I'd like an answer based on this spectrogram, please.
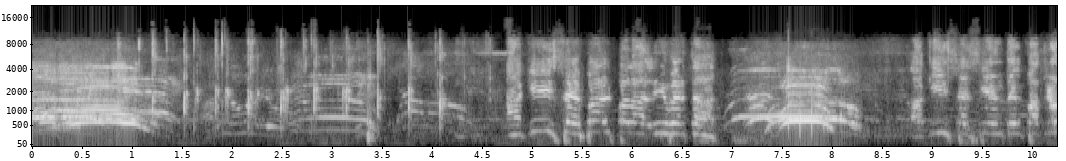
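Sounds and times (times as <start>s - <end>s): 
applause: 0.6s - 4.7s
speech: 5.4s - 8.3s, 8.9s - 10.2s.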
